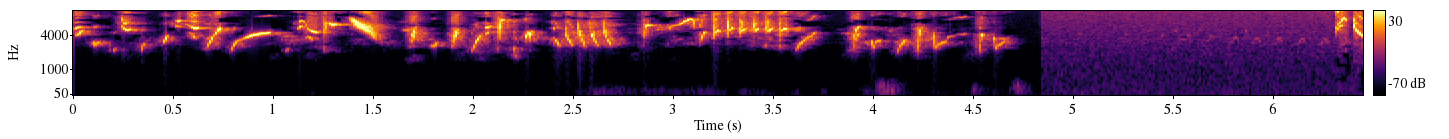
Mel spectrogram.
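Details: European goldfinch song for educating captive birds, a clean, dense burst of sparkling twitters and rapid trills lasting about four seconds, then silence.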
